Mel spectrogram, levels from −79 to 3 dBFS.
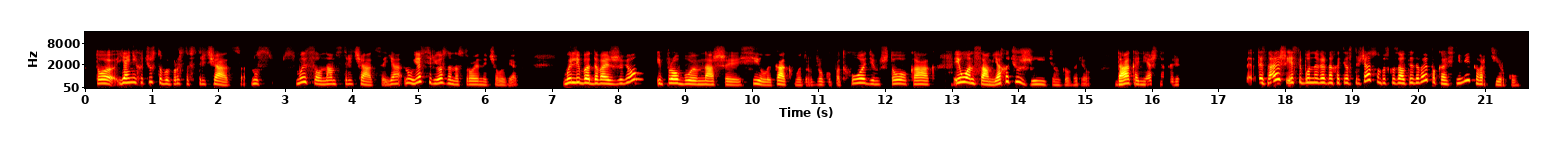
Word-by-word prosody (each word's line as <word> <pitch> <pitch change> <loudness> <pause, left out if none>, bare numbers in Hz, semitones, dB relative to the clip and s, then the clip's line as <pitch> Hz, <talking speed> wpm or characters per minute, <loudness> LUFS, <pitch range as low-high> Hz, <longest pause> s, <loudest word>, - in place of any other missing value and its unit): то 225 0 +4
я 265 0 +2
не 280 - -4
хочу 270 +3 -11
с 300 - -12
тобой 210 -7 -6
просто 210 0 -11
встречаться. 185 -4 -3
Ну, 215 0 -7
с 250 - -21 0.3
смысл 240 -5 -3
нам 195 +2 -5
встречаться? 195 -6 -5
Я, 210 +2 -5
ну, 245 -1 -5
я 305 +8 +2
серьезно 260 -6 -3
настроенный 175 -2 -7
человек. 75 - -13 0.7
Мы 245 +6 +1
либо 265 -2 +5
давай 220 -1 +4
живем 220 - -1 0.3
и 220 - -7
пробуем 200 -5 +2
наши 170 -4 -1
силы, 165 -3 -6
как 180 +3 +4
мы 150 -1 -14
друг 150 +1 -19
другу 160 -2 -13
подходим, 225 -5 -3
что, 205 +3 -3
как. 190 -1 +1 0.3
И - - +2
он 285 -4 +6
сам: 180 -5 +5
"Я 180 - +5
хочу 320 -2 -3
жить!"- 180 - -8
он 150 -1 -17
говорил. - - -18 0.3
"Да, 225 - +10
конечно"- 180 -4 -8
говорит 160 -1 -15 1.0
Э, - - -7
ты - - +3
знаешь, 465 -2 +3
если 275 - -2
бы 270 +3 -2
он, 275 - -3
наверно, 265 -1 +1
хотел 255 0 -4
встречаться, 340 - -1
он 265 - -10
бы 250 - -7
сказал: 250 -2 +2
"Ты 260 +1 -5
давай 330 +11 0
пока 210 - -4
сними 245 - -5
квартирку, 165 - -8
210 Hz, 170 wpm, -25 LUFS, 180-255 Hz, 1.0 s, Да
